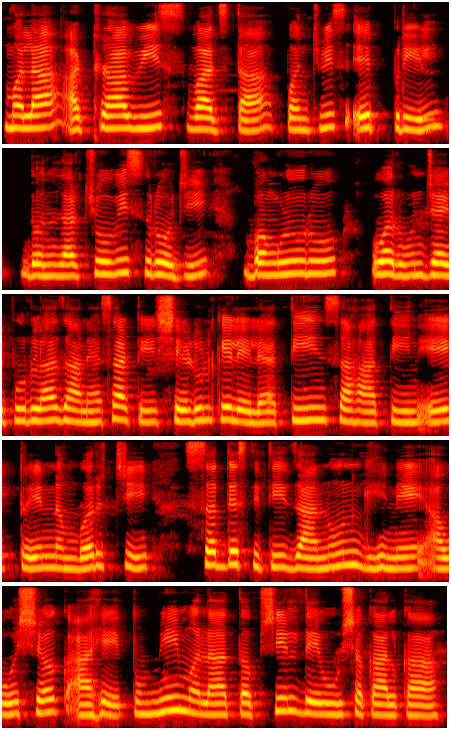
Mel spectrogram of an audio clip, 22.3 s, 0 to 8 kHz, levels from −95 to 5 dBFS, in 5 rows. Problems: background sounds at intervals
